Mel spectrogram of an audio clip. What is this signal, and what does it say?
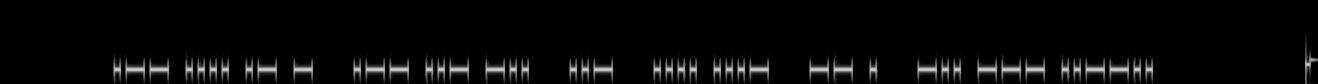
Morse code, heard as a keyed tone, about 20 wpm, 700 Hz. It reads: WHAT WUD U HV ME DO?
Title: Sentences from Top 200 Words and Abbreviations 20wpm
